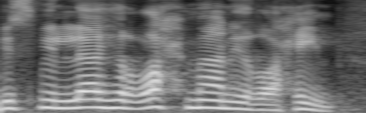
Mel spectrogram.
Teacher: রহ এটা উপরে জবর, এটা উচ্চারণ করতে আমরা পুর অর্থাৎ একটু মোটা করে বলি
